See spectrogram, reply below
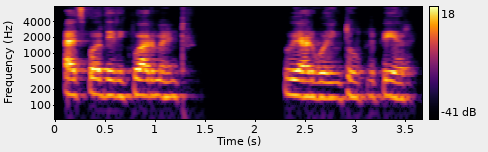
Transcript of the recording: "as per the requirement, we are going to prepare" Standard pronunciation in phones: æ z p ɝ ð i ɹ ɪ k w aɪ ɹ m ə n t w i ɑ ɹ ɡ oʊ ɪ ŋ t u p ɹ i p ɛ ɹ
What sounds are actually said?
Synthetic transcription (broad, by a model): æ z f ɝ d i ɹ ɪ k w aɪ ɹ m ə n t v i ɑ ɹ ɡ oʊ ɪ ŋ t u p ɹ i p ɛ ɹ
